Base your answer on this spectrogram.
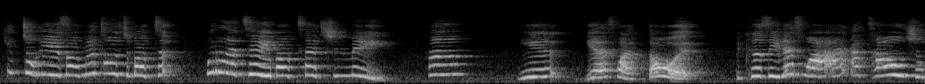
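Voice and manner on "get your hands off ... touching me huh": high-pitched, affronted scolding; acted outrage, high but not shouted; indignant warning. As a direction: warn off an unwanted touch, pitched up. Acted quarrel, warning partner off.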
